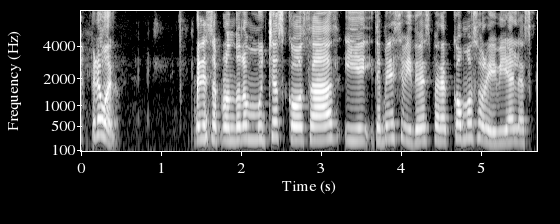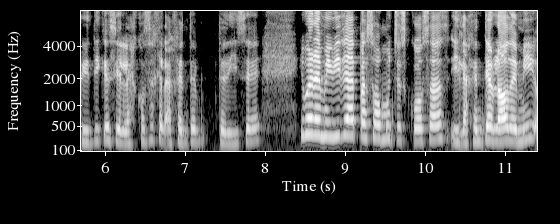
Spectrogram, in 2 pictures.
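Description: A young woman from Peru talks straight to camera in a playful, chatty way, her Spanish carrying a Peruvian accent with a few Mexican touches. Her voice sits a little high and sounds smooth and clear. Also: a bit bright. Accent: Peruvian Spanish with some Mexican touches. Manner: chatty, playful, answering critics with mock sweetness. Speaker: vlogger. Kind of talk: casual chat to camera.

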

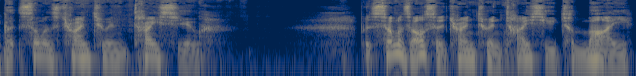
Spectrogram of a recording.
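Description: A man's voice: mid-range voice, lively intonation, unhurried, bright, forceful tone, husky. A man giving a casual tarot reading, chatty, sometimes dropping to a whisper and apologizing for yawning. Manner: chatty, breaks off to yawn and apologize. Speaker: tarot reader.

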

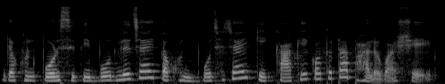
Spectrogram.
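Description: A woman's voice: on the low side, very animated, normal speed, vocal fry. A woman reading out a magazine-style interview as scripted narration, voicing both the questions and the answers herself. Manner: reads questions and answers aloud in one voice.

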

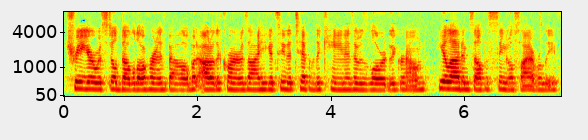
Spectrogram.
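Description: Bright-voiced woman reading a chapter book. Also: lowish voice, monotone, fast talker, hardly any pauses, rough recording. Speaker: library read-aloud host.

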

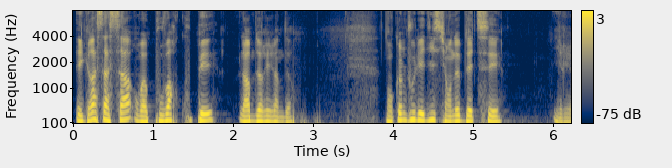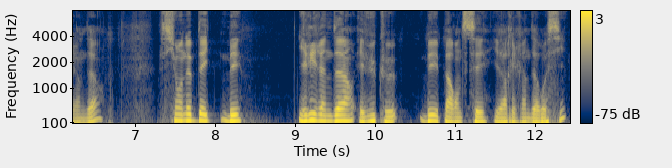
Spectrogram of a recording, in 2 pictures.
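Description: A man speaking at a developer meetup, walking the audience through code in French. His voice is very dark and mellow, with pitch a little above the usual, and the sound is close and dry. He poses questions and answers them himself. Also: normal speed, dry recording. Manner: explanatory, asks and answers his own questions. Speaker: conference speaker. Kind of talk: technical talk on stage. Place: meetup room before an audience.

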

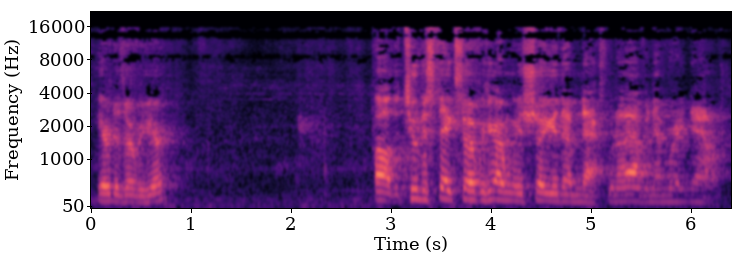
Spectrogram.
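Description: A home cooking vlogger in his fifties films himself on a handheld phone, first in his indoor kitchen and then at a grill on an outdoor deck. His fairly high voice is brisk, with slight background noise, as he enthusiastically raves about fresh ingredients, sniffs and tastes the food, and repeats his catchphrases.

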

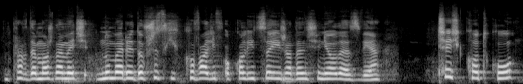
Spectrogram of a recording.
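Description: A woman's voice: high-pitched, steady tone, fairly quick, darkish tone. A young woman vlogging outdoors on a farmyard, chatting casually to her animals and playfully scolding them.

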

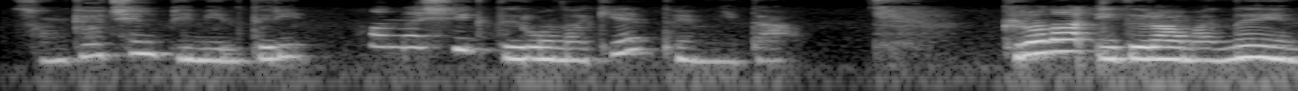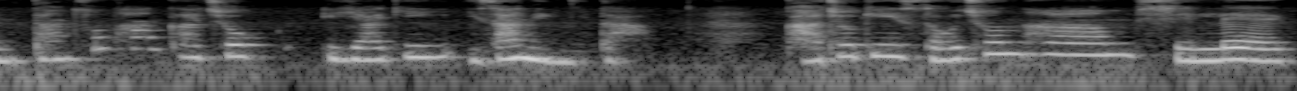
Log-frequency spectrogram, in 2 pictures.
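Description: A woman's voice: a little high, mellow. A young woman from Ukraine with a Ukrainian accent delivers a prepared contest speech in a formal, careful, phrase-by-phrase way.

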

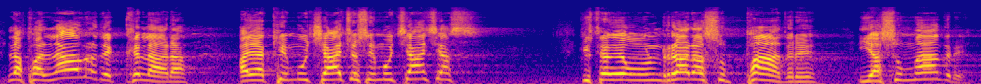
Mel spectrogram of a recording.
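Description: Long hall reverb surrounds this man's extremely high, pushed, bright voice as he preaches at a measured pace. He's the pastor, joking playfully with the congregation in the church hall and having them repeat his words back.

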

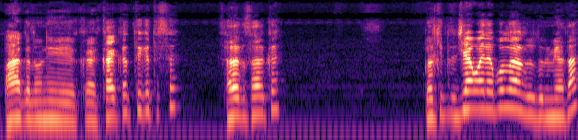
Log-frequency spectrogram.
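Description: A young man speaks, and his voice sits high and bright. He coaxes gently, asking the same questions over and over. It is casual home-vlog talk. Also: a little fast, highs cut off. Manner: gently coaxing, asks again and again. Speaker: husband and vlogger.

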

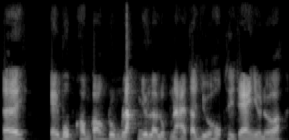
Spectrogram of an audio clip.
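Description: A man playing an earnest student ghost hunter who coaxes a spirit to move on, speaking in a rapid, coaxing way. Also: medium pitch, husky, no room sound, natural voice. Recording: tinny phone-like recording.

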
